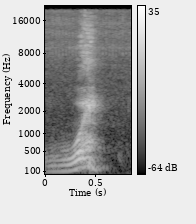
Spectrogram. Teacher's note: Un ou étiré en ouais.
